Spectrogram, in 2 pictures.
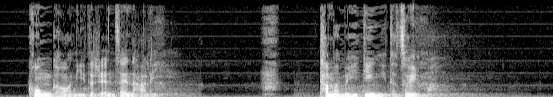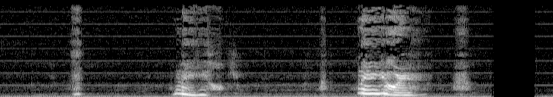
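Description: A woman speaks in a tearful, trembling voice.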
